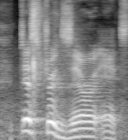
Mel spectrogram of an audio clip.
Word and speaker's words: district0x: bit of a deep dive-ish into these guys district 0x that's how you pronounce it market cap is currently 110 million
